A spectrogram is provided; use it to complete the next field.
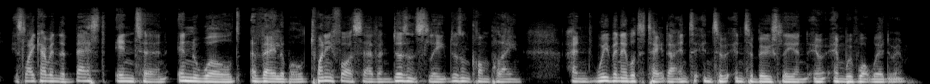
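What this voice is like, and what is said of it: British accent. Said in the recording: “his accent just sounds so trustworthy. Like, everything sounds smarter when it's coming from a Brit”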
